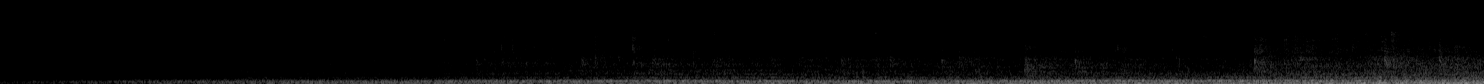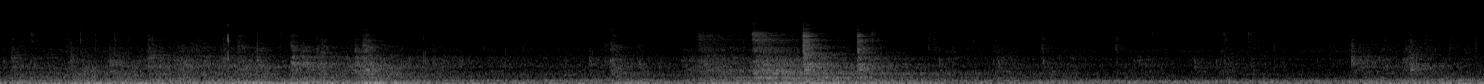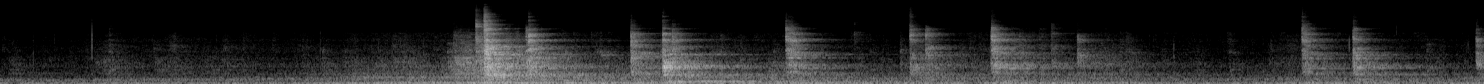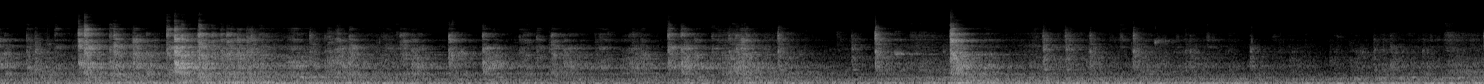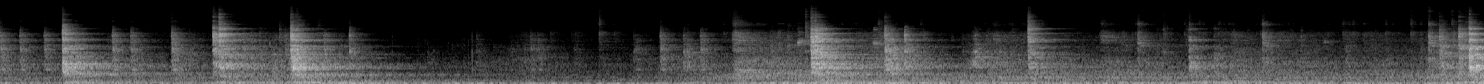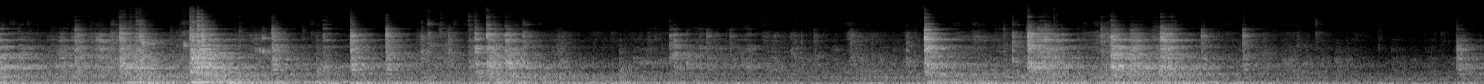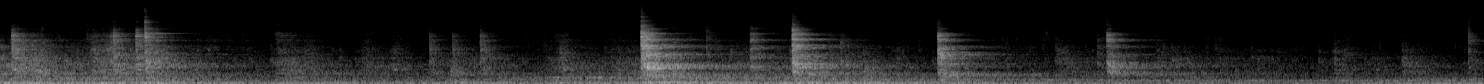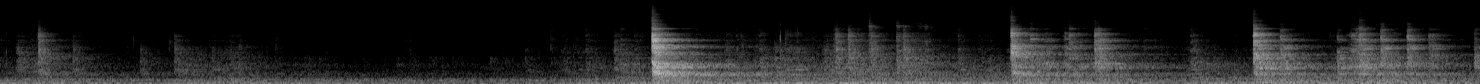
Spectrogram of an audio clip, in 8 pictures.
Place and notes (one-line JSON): {"title": "Gėlių g., Ringaudai, Lithuania - Construction site wire fence", "date": "2021-04-15 19:00:00", "description": "Quadruple contact microphone recording of a construction site fence near a newly built IKI store. Mostly just wind rattling the wire fence. Recorded using ZOOM H5.", "latitude": "54.89", "longitude": "23.81", "altitude": "82", "timezone": "Europe/Vilnius"}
